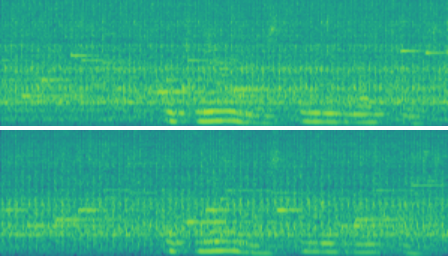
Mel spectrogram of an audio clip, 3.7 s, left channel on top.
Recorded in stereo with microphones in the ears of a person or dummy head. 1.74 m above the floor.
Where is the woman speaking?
70° left (ahead or behind), 5.5 m.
